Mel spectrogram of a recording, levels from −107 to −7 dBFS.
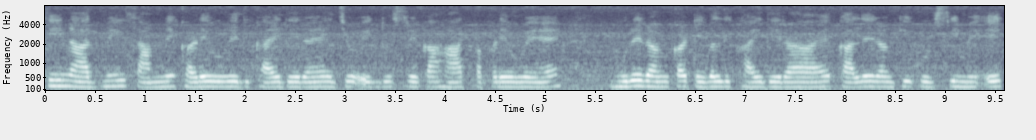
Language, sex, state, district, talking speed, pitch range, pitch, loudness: Hindi, female, Chhattisgarh, Raipur, 195 wpm, 175-185 Hz, 180 Hz, -17 LUFS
